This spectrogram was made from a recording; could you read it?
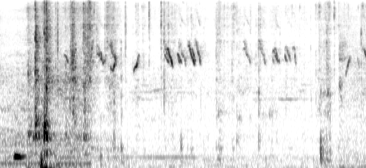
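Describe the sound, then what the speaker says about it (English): Chickens cluck and chirp softly in short bursts close by, with a few brief rustles and thumps in the background. "Pretty awesome chickens you got."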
